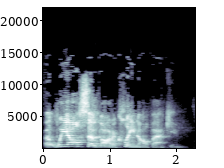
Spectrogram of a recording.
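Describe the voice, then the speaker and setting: A woman playing a wry, scheming schoolteacher with dry deadpan quips in an old-time radio comedy. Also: medium pitch, moderate pace. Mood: mock innocent. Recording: roomy, echoing video-call recording.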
